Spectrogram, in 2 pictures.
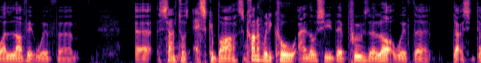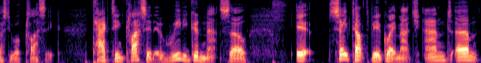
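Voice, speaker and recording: A man hosting his podcast solo, talking through a review in a loose, rambling way, with constant "kind of" and "um". He sounds keen. His voice sits at a middle pitch, and the recording is dry and close, with no room sound. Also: dry recording. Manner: rambling, heavy use of "kind of" and "um"; enthusiastic. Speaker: podcast host.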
